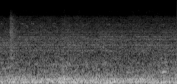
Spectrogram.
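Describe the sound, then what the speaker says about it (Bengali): The Kanchankanya Express rolls along after pulling out of Dakshineswar, giving a close, continuous low rumble with faint clatter from the wheels and carriage, steady and unbroken throughout the short stretch. "9টা বেজে 2 মিনিট এখন কিন্তু আমাদের ট্রেন ছেড়ে দিল দক্ষিণেশ্বর থেকে।"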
